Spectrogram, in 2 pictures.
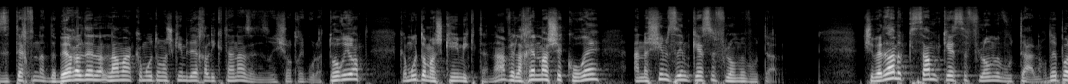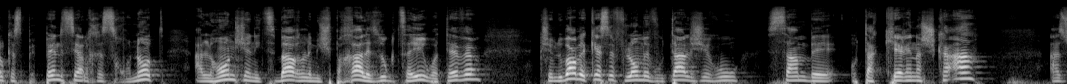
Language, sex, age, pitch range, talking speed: Hebrew, male, 30-49, 155-210 Hz, 160 wpm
